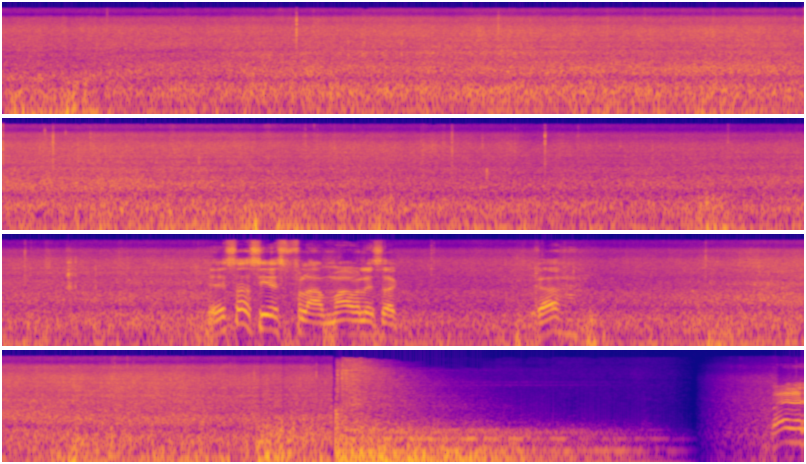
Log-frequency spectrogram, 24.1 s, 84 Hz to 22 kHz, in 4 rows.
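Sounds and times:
ocean surf washing onto beach: 0.0 - 20.6
wind buffeting microphone: 0.0 - 20.6.

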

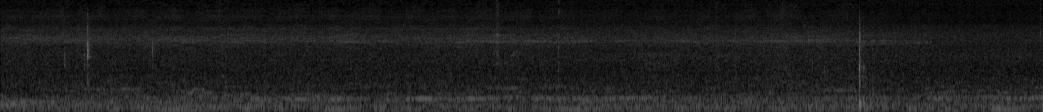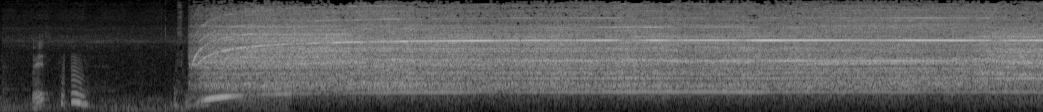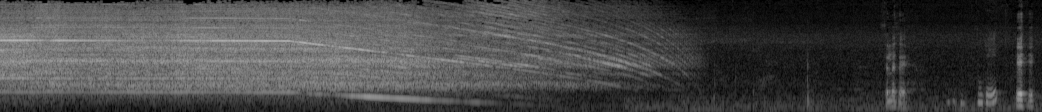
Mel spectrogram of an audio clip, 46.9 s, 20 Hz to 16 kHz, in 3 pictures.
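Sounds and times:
trim router whine: 18.4 - 42.0.

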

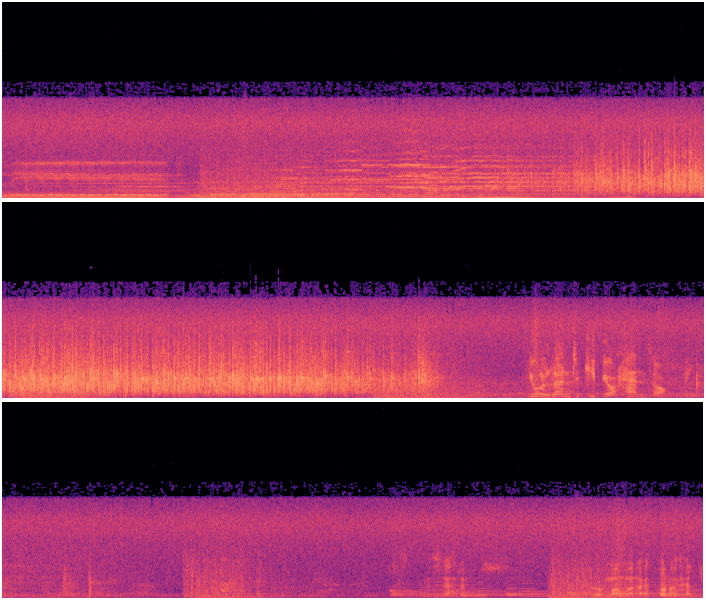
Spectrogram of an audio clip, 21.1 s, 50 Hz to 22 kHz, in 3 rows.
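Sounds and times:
woman singing with vibrato: 0.0 - 4.9
band accompaniment: 1.8 - 6.6
audience applauding: 4.3 - 11.5.

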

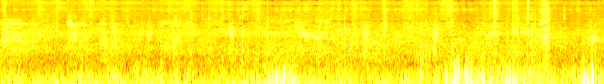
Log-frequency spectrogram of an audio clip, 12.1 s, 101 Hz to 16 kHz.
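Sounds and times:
hooves thudding on grass: 0.0 - 12.0.

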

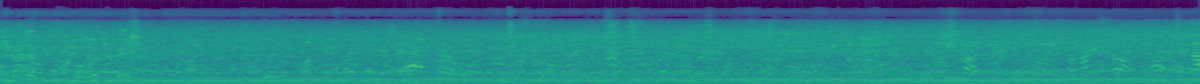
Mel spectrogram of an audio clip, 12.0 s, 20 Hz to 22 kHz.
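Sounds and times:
crowd chatter: 0.0 - 12.0
engine humming steadily: 0.0 - 12.0.

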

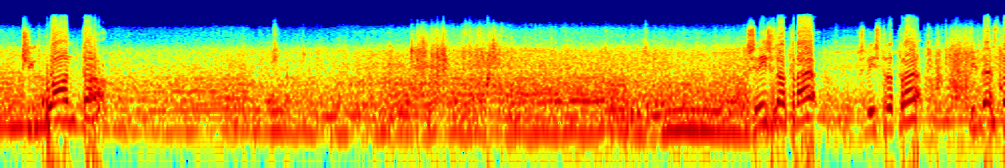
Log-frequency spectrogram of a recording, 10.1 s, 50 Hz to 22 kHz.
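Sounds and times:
car engine running hard: 0.0 - 10.0
road and tyre noise: 0.0 - 10.0.

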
